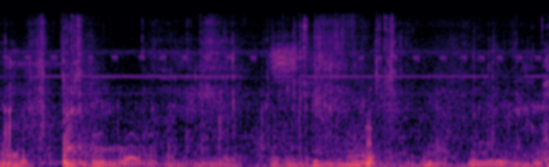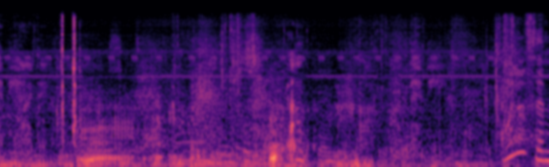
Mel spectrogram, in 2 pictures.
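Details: Wild lion pride feeding at night in South Luangwa National Park, Zambia, in July, on safari: low rumbling growls and snarls rise and fall through the clip, with occasional sharp bursts and quiet human voices nearby.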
